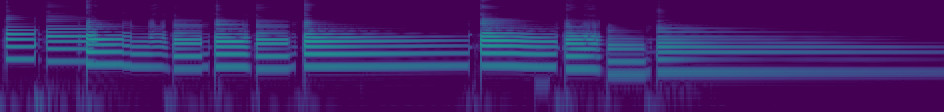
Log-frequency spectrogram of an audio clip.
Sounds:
guitar
music
plucked string instrument
musical instrument

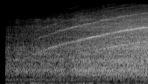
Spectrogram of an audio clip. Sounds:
sawing
tools

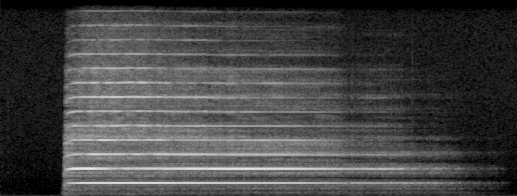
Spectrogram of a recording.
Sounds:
music
bowed string instrument
musical instrument

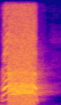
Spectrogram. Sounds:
human voice
screaming

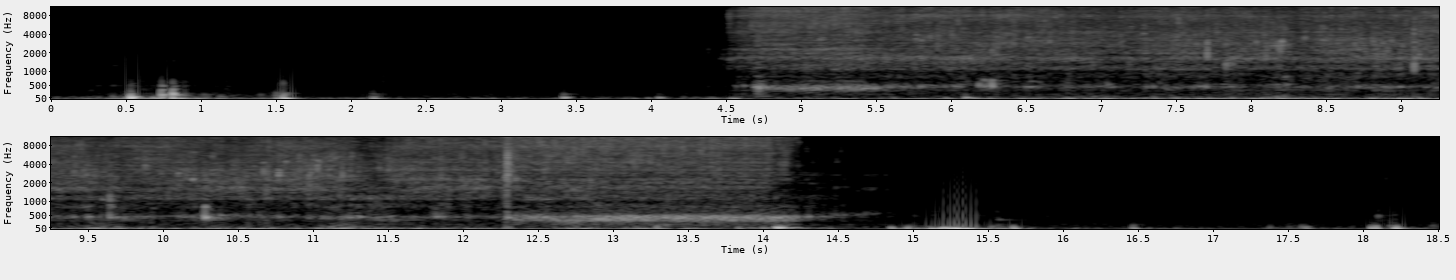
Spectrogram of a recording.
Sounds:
sink (filling or washing)
water tap
home sounds

